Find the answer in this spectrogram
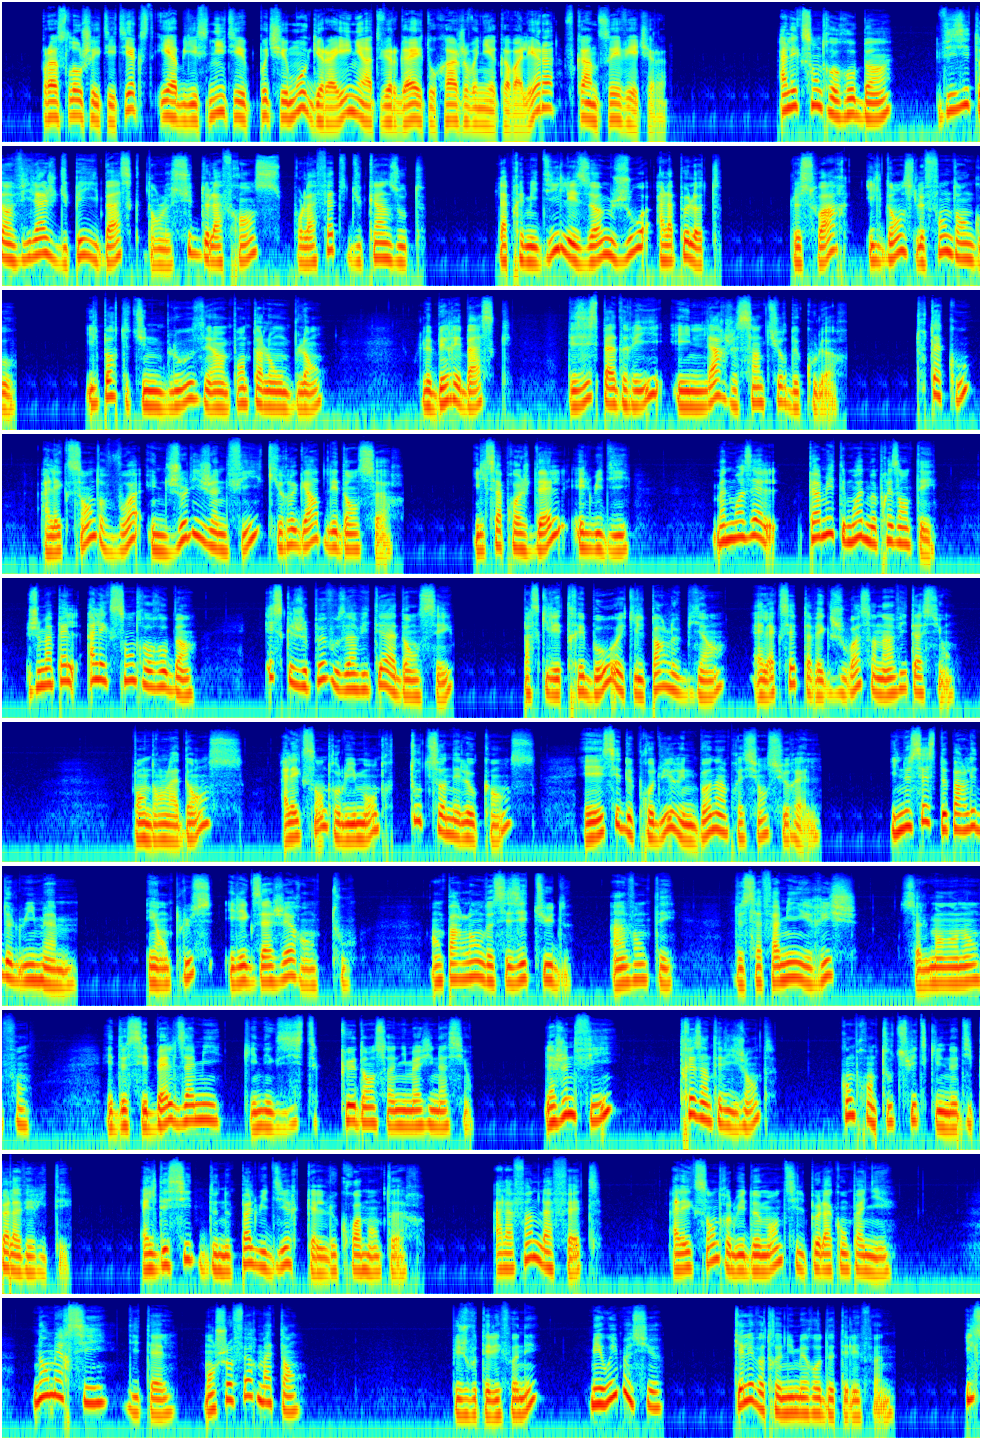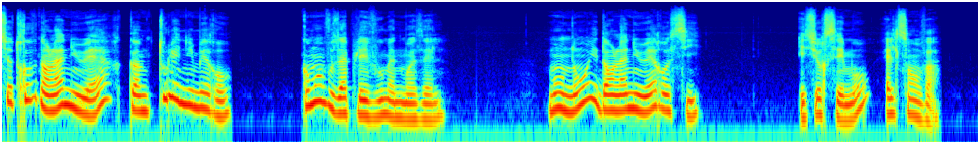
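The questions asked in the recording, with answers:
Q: Прослушайте текст и объясните, почему героиня отвергает ухаживание кавалера в конце вечера.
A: Она поняла, что он хвастается и лжёт (выдумывает учёбу, богатую семью и подруг).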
